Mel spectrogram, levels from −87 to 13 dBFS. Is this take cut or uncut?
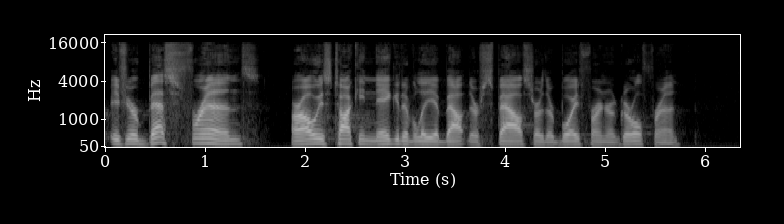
cut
